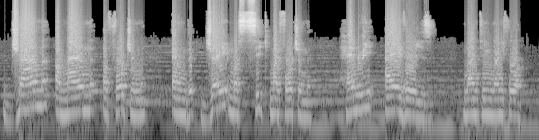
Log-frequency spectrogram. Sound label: loud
